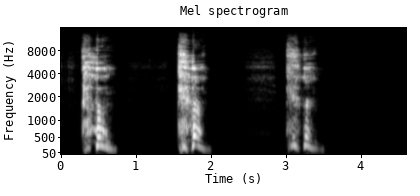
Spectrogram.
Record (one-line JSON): {"three_cough_length": "4.6 s", "three_cough_amplitude": 32767, "three_cough_signal_mean_std_ratio": 0.39, "survey_phase": "beta (2021-08-13 to 2022-03-07)", "age": "65+", "gender": "Male", "wearing_mask": "No", "symptom_none": true, "smoker_status": "Never smoked", "respiratory_condition_asthma": false, "respiratory_condition_other": false, "recruitment_source": "REACT", "submission_delay": "2 days", "covid_test_result": "Negative", "covid_test_method": "RT-qPCR", "influenza_a_test_result": "Negative", "influenza_b_test_result": "Negative"}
